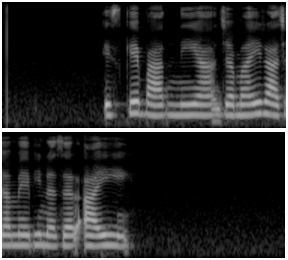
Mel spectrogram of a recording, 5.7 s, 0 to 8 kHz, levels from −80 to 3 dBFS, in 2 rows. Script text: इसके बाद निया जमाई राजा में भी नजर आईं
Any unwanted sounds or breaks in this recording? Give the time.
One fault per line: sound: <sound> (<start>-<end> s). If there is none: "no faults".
no faults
